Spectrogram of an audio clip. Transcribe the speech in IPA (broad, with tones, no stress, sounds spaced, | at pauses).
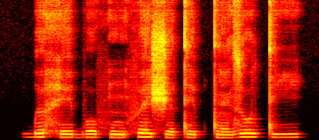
ɡ͡b ə˧ h e˨ b o˨ f ũ˨ f ɛ˦ ʃ ə˨ t e˨ p t ɛ̃˨ z o˦ l t i˧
